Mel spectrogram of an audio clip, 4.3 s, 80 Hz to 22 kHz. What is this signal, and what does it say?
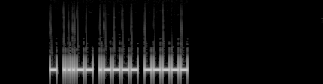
Morse code, heard as a keyed tone, about 40 wpm, 700 Hz. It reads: T310
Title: Numbers - Contest Style - 4-Digit 40wpm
